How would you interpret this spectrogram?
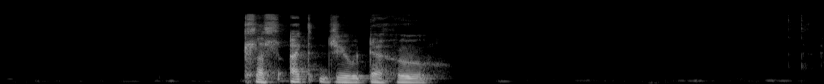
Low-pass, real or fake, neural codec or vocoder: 10.8 kHz; fake; codec, 44.1 kHz, 7.8 kbps, DAC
